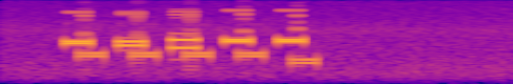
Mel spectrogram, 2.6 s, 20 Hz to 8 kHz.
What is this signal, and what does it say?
Multi-frequency trunk signalling (R2, with the far end's replies), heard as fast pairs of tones, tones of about 130 ms. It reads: 65700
